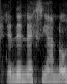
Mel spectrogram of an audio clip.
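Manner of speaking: ordinary delivery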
